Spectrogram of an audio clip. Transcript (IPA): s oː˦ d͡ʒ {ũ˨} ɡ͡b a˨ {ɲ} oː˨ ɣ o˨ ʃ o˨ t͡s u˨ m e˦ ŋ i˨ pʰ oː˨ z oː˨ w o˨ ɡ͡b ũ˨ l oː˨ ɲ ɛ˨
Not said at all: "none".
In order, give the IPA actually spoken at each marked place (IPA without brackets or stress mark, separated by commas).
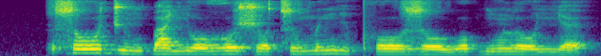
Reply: ũ˨, ɲ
